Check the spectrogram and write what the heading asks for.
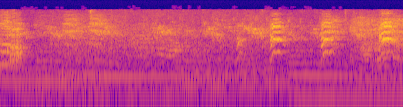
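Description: Short, sharp bird calls over soft background music with sustained notes; three louder calls come in the last second and a half.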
